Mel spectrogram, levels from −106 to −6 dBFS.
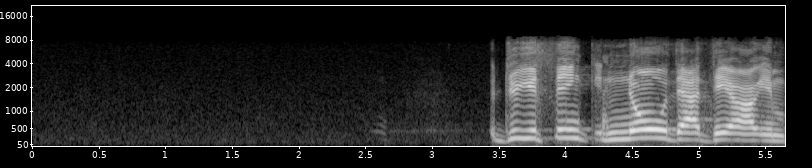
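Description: No technical faults can be heard in this speech recording; the level rises in a smooth, deliberate fade-in that is complete by about 3.5 s, and the band above 8 kHz is empty, as expected from a call's microphone processing.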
